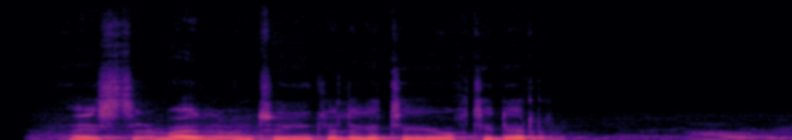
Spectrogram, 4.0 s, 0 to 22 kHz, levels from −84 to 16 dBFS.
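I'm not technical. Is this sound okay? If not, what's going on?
Yes, this recording sounds fine, with nothing going wrong that a listener would notice. The speech comes through steadily, with no dropouts, jumps or odd noises along the way.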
